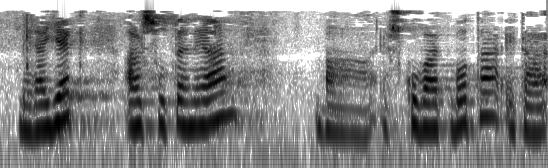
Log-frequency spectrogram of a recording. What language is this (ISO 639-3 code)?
eus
